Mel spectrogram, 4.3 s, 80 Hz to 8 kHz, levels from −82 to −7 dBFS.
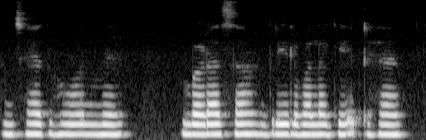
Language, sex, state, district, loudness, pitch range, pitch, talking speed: Hindi, female, Jharkhand, Palamu, -15 LUFS, 205-210 Hz, 210 Hz, 125 wpm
